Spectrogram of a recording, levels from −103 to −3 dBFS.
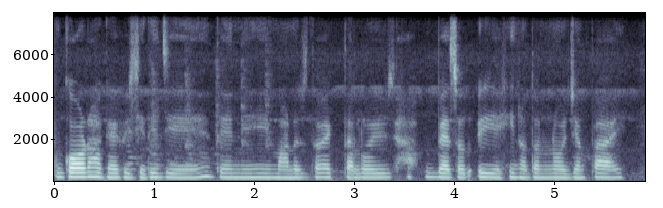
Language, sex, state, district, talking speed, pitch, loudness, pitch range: Chakma, female, Tripura, Dhalai, 150 wpm, 195 Hz, -23 LUFS, 190-205 Hz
